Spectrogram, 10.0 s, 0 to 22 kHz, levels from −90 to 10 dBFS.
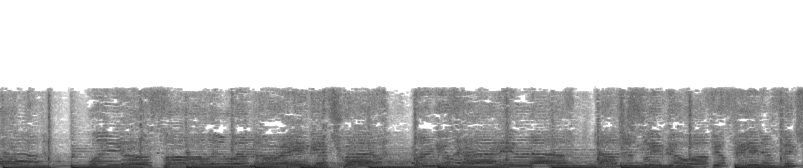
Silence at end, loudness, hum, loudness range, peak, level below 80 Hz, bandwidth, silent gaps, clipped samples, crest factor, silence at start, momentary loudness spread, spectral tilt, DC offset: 0 s; -12 LUFS; none; 1 LU; -2 dBFS; -18 dBFS; 11 kHz; none; under 0.1%; 10 dB; 0 s; 3 LU; -5.5 dB/octave; under 0.1%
